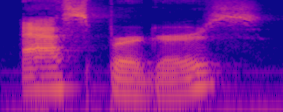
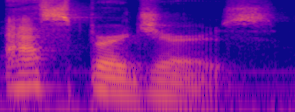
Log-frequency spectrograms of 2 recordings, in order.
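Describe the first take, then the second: First: The g is a hard g sound. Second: The g is a soft j sound. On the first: "In America, we say Asperger's ... in America, we say G" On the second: "they pronounce the J, the G as a J"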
